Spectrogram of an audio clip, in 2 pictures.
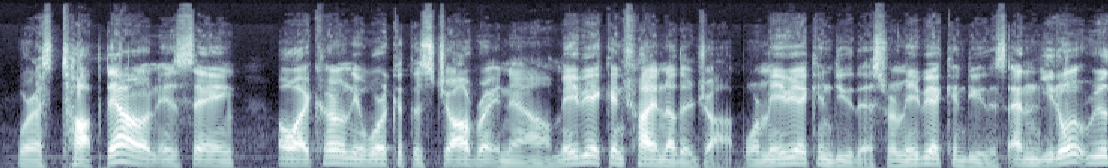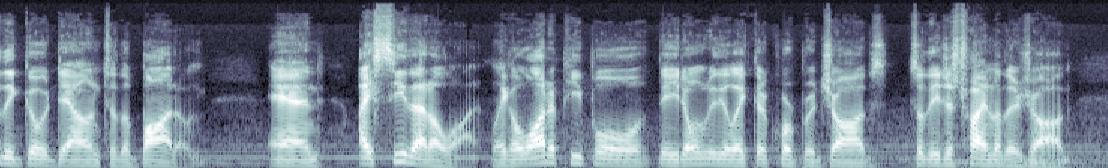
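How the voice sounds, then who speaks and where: A man talks at a fairly quick pace with lively intonation, in an ordinary speaking voice. The background is quiet. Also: medium pitch for a man. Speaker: podcast host. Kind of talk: podcast interview questions.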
